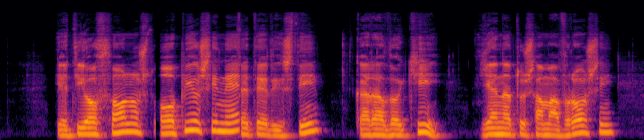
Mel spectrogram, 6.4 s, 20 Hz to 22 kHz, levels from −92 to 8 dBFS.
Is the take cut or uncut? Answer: cut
